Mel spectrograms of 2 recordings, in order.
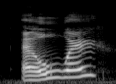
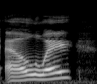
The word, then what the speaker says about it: Eyllwe: It's Elway, E-Y-L-L-W-E, Elway.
